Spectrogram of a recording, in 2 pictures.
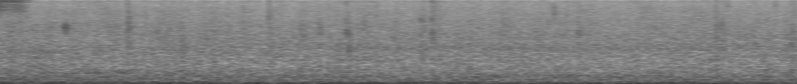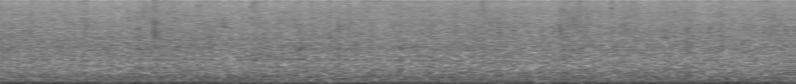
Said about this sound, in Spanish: En estos minutos te invito a que enfoques tu atención en la lluvia. Y suavemente pasa de enfocarte en tu respiración a enfocarte en el sonido de la lluvia.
